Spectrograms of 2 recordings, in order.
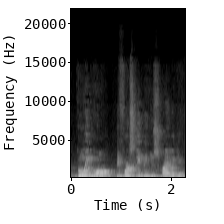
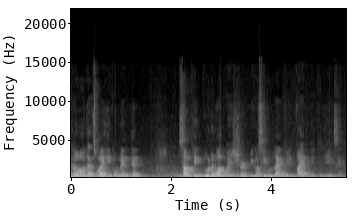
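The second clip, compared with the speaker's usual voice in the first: much lower, muted realisation; knowing inner thought; 10 semitones lower, 6 dB quieter than usual. Acted. Prospect thinks about the compliment after an invitation, muted. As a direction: think it aloud to yourself, low.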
